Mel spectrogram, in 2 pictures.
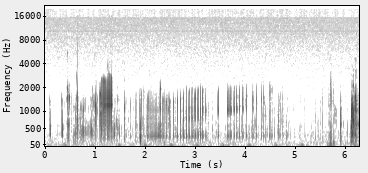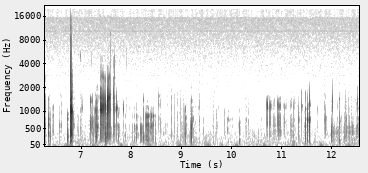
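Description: Long gurgling, growling rumbles and bubbling pops from the belly, typical stomach growling from gas and fluid moving through the gut.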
